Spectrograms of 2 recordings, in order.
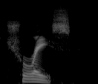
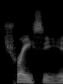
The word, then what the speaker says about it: Trayce: I believe it's Trace Jackson Davis, not Tracy. It's spelled T-R-A-Y-C-E.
